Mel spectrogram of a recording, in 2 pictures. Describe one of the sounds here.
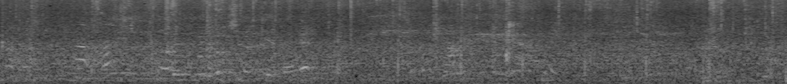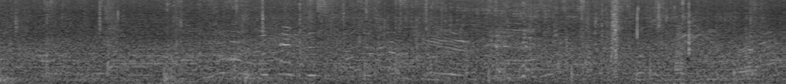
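Footsteps tap on a wet walkway.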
